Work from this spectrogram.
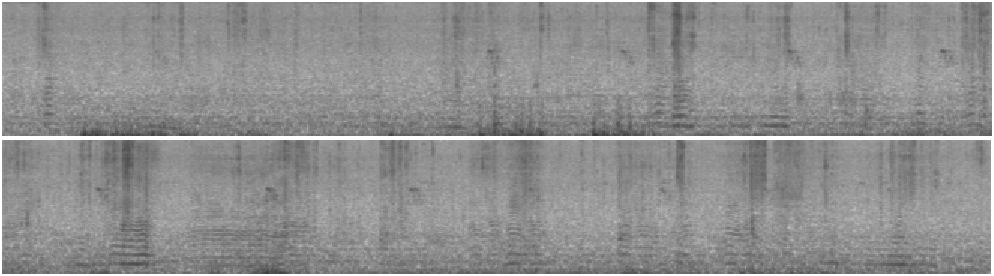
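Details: Honey bees working in an open hive on a sunny, slightly windy day, microphone lowered inside; a soft low hum with brief buzzing swells, under heavy low rumbling and thumps.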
